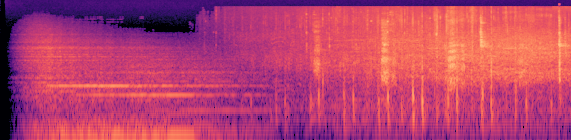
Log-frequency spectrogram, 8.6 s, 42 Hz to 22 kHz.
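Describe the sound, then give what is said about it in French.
Galloping horse hooves thud in quick, uneven bursts on turf during a polo match in the second half, fairly loud, following a low, steady droning rumble at the start. “à cheval, guindé dans son uniforme, le maintien impeccable et le visage concentré, le prince Charles, 22 ans, tente en vain d'inverser le cours de ce match”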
